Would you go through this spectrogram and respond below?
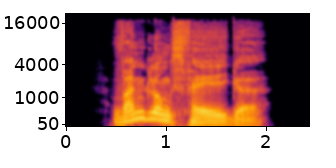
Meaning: inflection of wandlungsfähig: 1. strong/mixed nominative/accusative feminine singular 2. strong nominative/accusative plural 3. weak nominative all-gender singular
- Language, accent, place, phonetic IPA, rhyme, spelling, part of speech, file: German, Germany, Berlin, [ˈvandlʊŋsˌfɛːɪɡə], -andlʊŋsfɛːɪɡə, wandlungsfähige, adjective, De-wandlungsfähige.ogg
